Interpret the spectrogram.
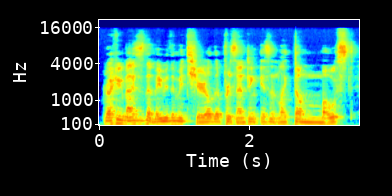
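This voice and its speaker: A man's voice: low voice, a little fast. A man co-hosting a casual chat, joking a lot and laughing often, with many "like" fillers. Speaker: podcast co-host.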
